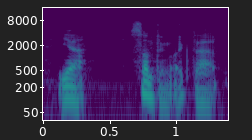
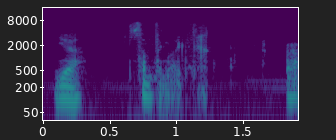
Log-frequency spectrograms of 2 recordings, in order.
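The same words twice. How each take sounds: First: Said in the usual way. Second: Botched character line as the voice cuts out; real vocal slip, barely voiced; voice giving out. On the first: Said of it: "Uh, sorry, my voice screwed up". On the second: Real, not acted. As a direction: voice fails into an unvoiced croak. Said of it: "my voice screwed up".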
